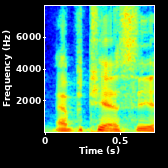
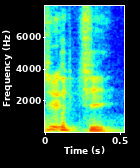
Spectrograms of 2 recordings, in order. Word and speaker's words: FTSE: 아, 푸찌가 그게 공식 저 발음이군요. 네. 아 이게 우리가 그냥 그 증권가에서 금융가에서 푸찌라고 해요. 아 그래요. 네, 그걸 FTSE 하면 약간 좀 뭐라고 하나 좀 아마추어처럼 보이잖아.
